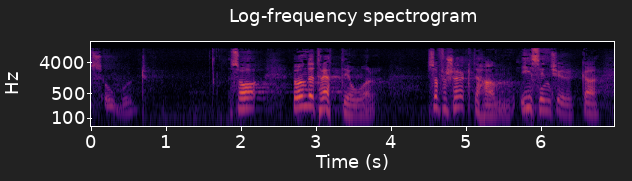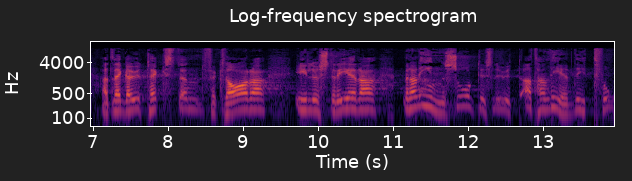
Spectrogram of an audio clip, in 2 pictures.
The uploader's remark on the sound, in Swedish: Inspelad i Smyrnakyrkan, Göteborg.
